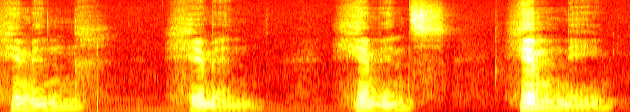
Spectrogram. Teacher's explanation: any masculine noun that is two syllables, that has a root that ends in N, that masculine nominative singular ending R is going to assimilate to the N, so you get a second N, but that second N basically works like the R that otherwise marks the nominative singular.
